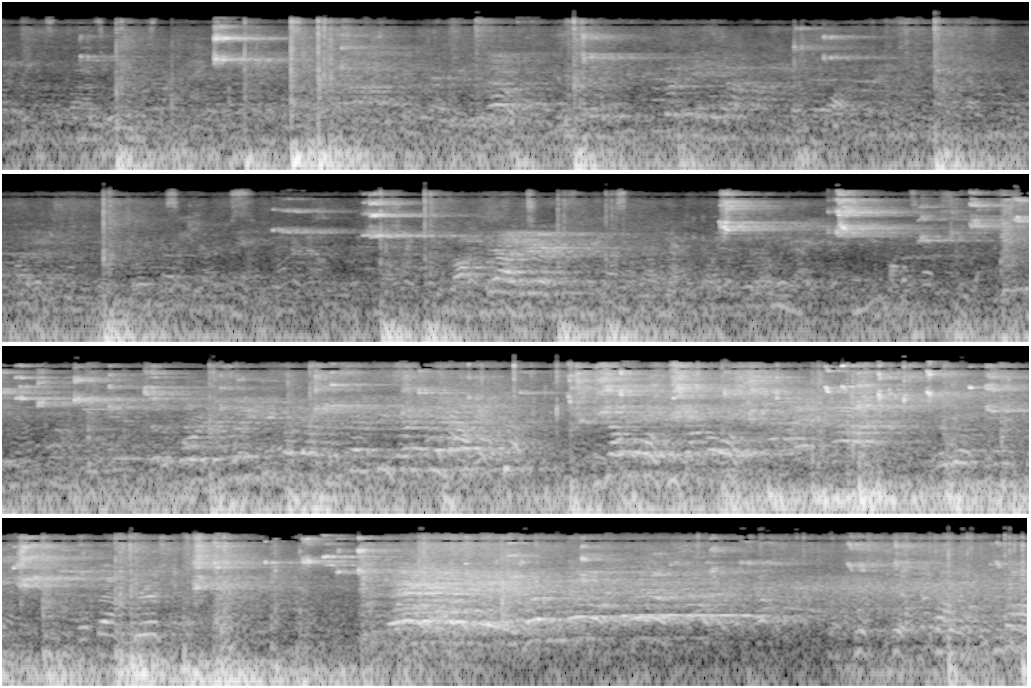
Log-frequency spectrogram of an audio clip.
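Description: Basketball bouncing on a hardwood gym floor, a few separate thumps in the first ten seconds. Then busier play as players and spectators shout and talk, getting louder from about halfway.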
